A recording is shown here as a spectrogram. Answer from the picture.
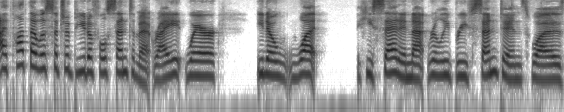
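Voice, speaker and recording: In a normal speaking voice, a woman speaks at a moderate pace, fairly high in pitch, with lively intonation. The sound is dry and close with no echo, in a very clean recording with a silent background. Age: 40s. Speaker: podcast host, estate planning lawyer. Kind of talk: podcast interview.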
